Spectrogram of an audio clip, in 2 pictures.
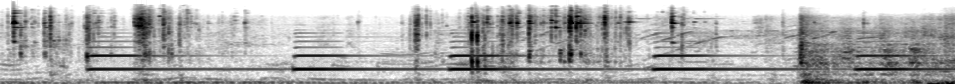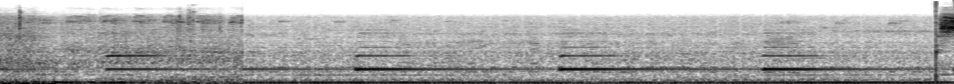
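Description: A pickup truck under repair cranks and catches. Its engine settles into a steady idle that fills the rest of the clip, and a faint high whine may come from the power steering. Before the start, keys jangle close by with clicking and a chime.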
